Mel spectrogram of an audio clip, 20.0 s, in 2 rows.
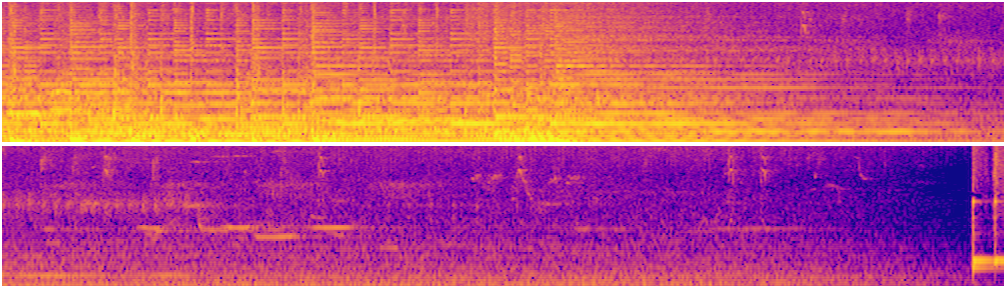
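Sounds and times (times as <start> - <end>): soft music: 0.0 - 13.7, 19.7 - 20.0
faint bird chirps: 7.8 - 19.5.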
